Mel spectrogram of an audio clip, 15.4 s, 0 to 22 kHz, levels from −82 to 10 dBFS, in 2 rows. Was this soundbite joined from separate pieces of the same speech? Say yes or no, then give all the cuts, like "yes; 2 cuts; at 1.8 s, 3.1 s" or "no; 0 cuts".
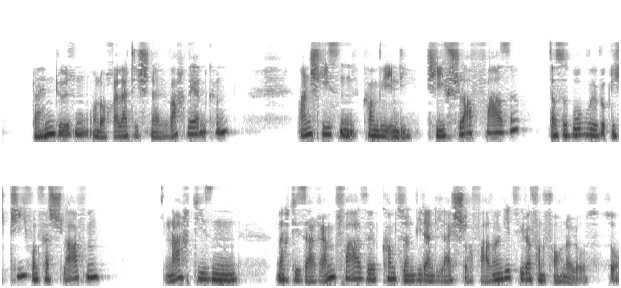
yes; 1 cut; at 9.7 s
